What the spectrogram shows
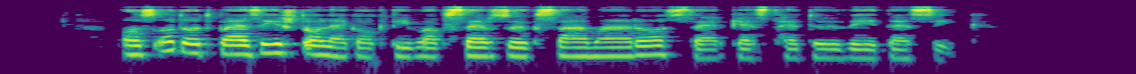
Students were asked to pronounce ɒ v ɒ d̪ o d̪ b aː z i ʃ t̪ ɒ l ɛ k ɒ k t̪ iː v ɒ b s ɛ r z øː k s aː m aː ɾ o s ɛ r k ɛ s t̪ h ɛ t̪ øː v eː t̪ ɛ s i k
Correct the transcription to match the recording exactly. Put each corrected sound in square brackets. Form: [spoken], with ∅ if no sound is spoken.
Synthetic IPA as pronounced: ɒ [z] ɒ d̪ [ɒ] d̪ b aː z i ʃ t̪ ɒ l ɛ [ɡ] ɒ k t̪ iː v ɒ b s ɛ r z øː k s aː m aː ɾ [ɒ] s ɛ r k ɛ s t̪ h ɛ t̪ øː v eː t̪ ɛ s i k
